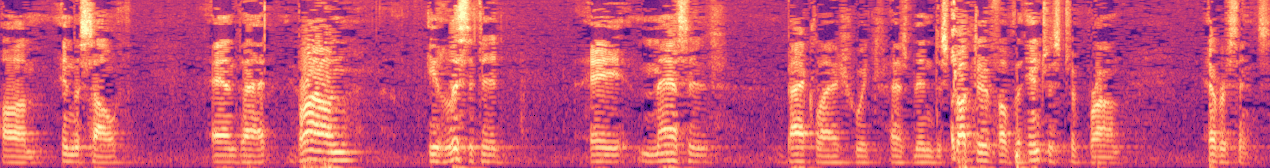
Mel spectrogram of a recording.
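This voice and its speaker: Noticeable background noise and audible room echo surround a man speaking with an American accent. He talks at a very slow pace with ordinary pitch variation and long, frequent pauses. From US Midwest, Kansas City, Missouri. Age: 70s. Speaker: panelist, civil rights veteran. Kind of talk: panel talk.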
